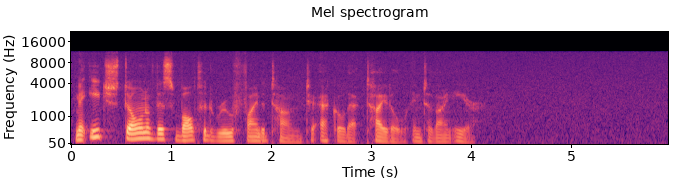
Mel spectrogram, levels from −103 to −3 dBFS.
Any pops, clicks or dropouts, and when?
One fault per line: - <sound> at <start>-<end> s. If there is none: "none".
none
